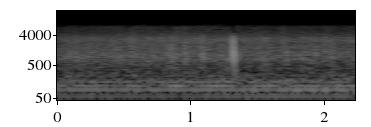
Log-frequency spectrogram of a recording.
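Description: Faint, steady background hiss with a single short click about a second and a half in.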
